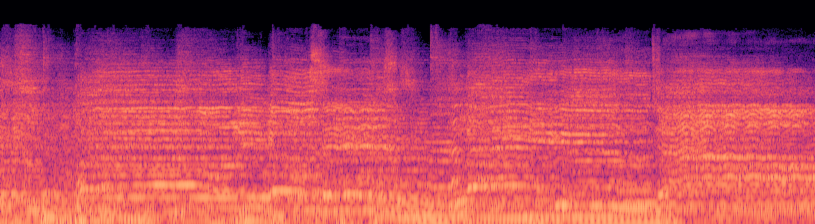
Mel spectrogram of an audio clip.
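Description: Male vocalists singing into microphones, accompanied by a fanfare band of brass and percussion. A long held note with vibrato comes near the end.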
